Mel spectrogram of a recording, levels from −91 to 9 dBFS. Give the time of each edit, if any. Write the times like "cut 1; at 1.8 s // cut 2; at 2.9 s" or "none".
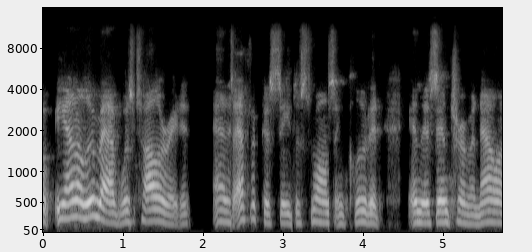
cut 1; at 1.1 s // cut 2; at 2.3 s // cut 3; at 3.1 s // cut 4; at 3.6 s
